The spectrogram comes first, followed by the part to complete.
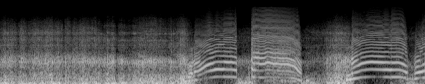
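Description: Motorcycle riding at highway speed, with wind rushing over the microphone. About halfway through, a person lets out two long drawn-out shouts whose pitch rises and falls.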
